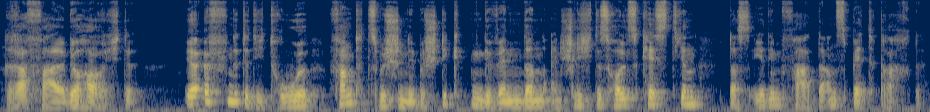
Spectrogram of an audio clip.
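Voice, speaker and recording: A man's voice: mid-range voice, very animated, a little slow, a little mellow, slightly rough. A man narrating a scripted fairy tale as the storyteller.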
